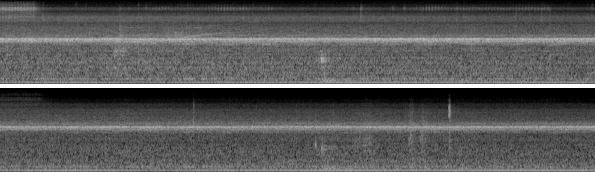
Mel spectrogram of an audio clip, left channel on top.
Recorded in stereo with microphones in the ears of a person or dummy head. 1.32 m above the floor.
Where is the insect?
45° left (ahead or behind), 0.9 m.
